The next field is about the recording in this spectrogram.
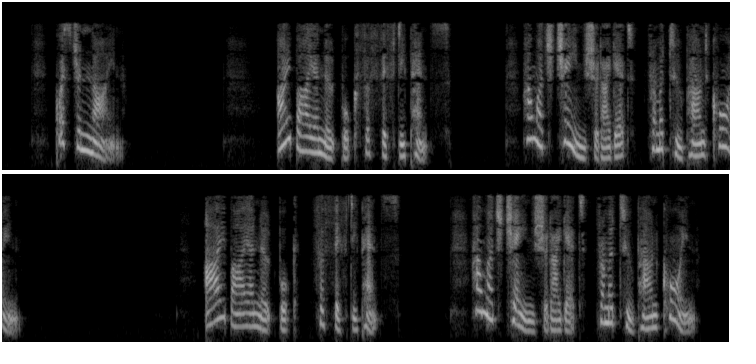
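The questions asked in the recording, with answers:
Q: How much change should I get from a £2 coin?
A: £1.50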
